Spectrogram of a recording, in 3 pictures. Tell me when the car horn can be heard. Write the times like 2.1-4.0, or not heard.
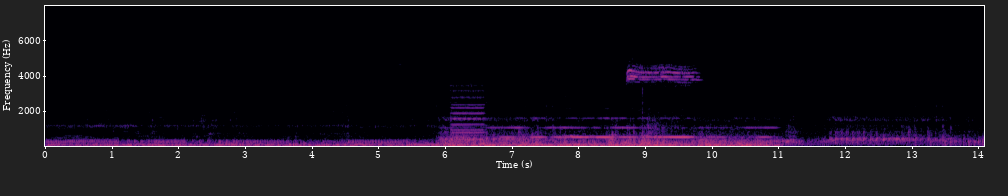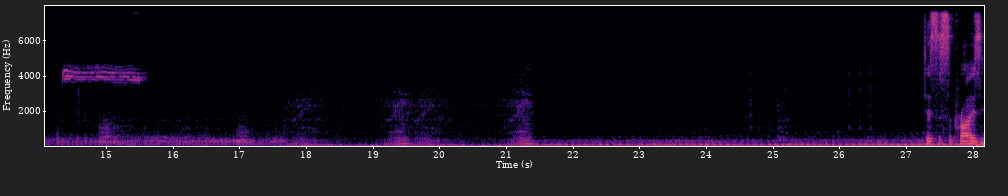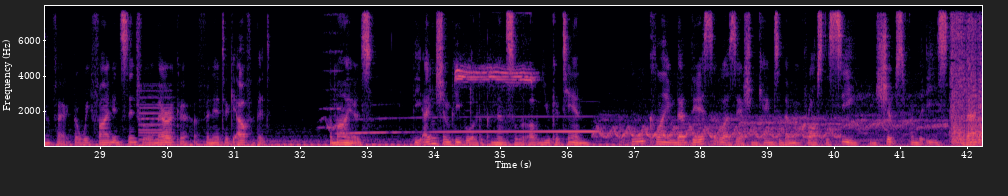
6.0-6.7, 29.6-30.2.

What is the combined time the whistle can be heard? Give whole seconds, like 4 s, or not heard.
4 s.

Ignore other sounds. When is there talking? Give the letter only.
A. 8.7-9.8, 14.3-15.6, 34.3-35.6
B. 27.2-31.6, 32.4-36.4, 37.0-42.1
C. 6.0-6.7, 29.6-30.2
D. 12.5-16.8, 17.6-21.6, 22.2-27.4
B.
